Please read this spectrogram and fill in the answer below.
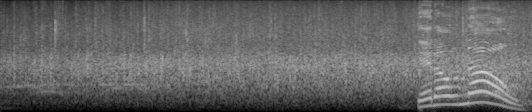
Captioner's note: audience applauds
